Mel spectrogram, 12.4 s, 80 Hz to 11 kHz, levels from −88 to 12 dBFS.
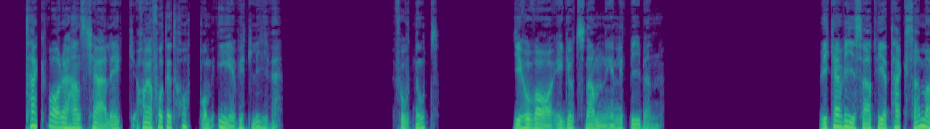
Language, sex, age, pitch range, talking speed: Swedish, male, 30-49, 95-130 Hz, 125 wpm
